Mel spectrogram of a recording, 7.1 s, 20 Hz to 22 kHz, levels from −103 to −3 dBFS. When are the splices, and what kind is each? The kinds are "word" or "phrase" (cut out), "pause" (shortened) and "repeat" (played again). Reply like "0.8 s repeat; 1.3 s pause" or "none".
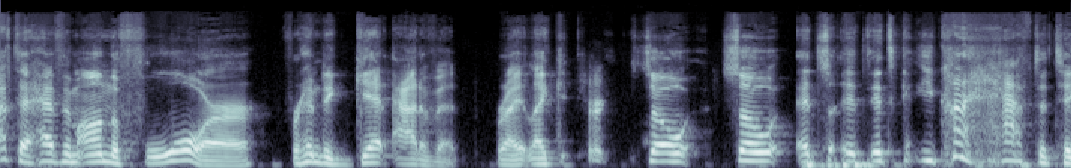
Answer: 4.8 s pause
